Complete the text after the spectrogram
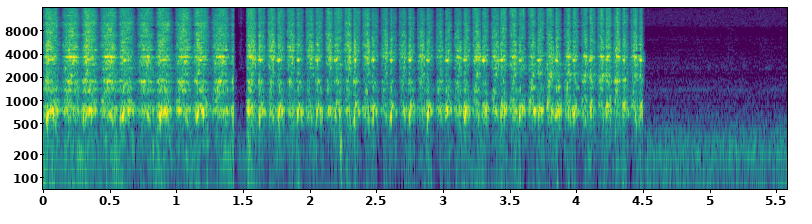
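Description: A hacksaw cuts through metal with quick, rhythmic strokes.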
